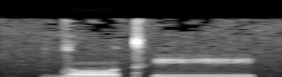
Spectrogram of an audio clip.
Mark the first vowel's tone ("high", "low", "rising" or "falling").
high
